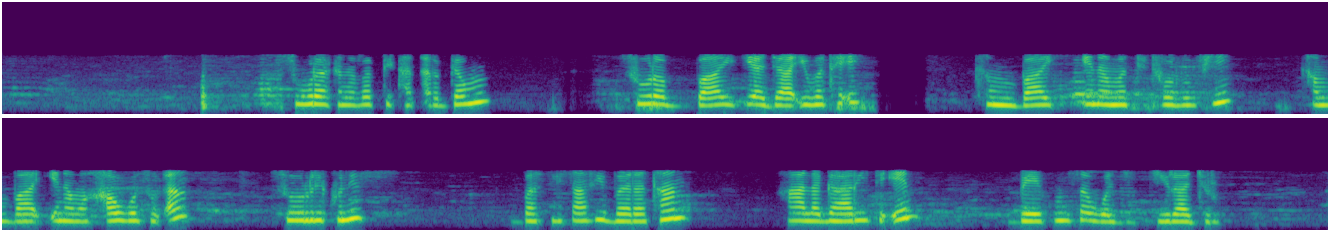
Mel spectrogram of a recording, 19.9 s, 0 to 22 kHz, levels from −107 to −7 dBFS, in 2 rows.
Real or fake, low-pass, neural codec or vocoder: real; 3.6 kHz; none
